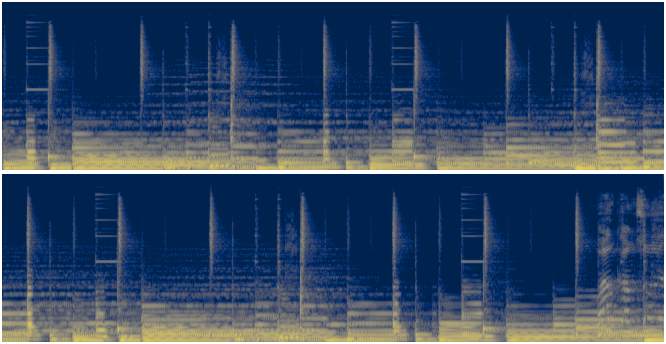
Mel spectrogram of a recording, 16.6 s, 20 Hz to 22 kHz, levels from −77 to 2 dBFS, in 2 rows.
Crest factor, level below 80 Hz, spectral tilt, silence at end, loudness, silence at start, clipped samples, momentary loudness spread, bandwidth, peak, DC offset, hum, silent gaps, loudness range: 14 dB; -20 dBFS; -7.5 dB/octave; 0 s; -18 LUFS; 0 s; under 0.1%; 6 LU; 13.5 kHz; -2 dBFS; under 0.1%; none; none; 3 LU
